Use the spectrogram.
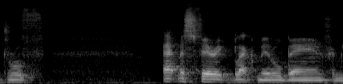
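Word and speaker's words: Drudkh: love this band uh i'm pretty sure you pronounce it it's spelt d-r-u-d-k-h but i think you pronounce it roof atmospheric black metal band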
